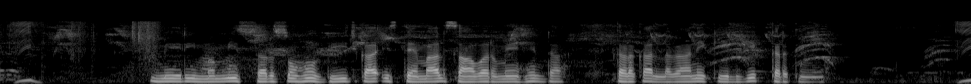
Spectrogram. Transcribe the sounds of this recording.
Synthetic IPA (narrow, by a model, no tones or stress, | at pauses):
meːɾimɐmːisɐɾsõɦõbiːd͡ʒkaʔɪst̪eːmaːlsaːʋəɾmẽɦɛ̃ | t̪ɐɽkalɐɡaːnekeliekɐɾt̪iɦɛ̃ː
